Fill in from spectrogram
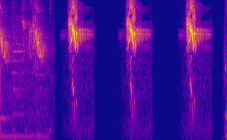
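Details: House Sparrow in a city in Brazil giving sharp, bright chirps, repeated about every second.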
